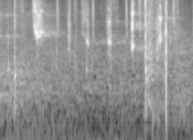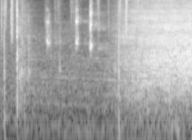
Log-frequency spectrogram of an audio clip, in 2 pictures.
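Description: Tennis rackets hit a ball back and forth with sharp pops.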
